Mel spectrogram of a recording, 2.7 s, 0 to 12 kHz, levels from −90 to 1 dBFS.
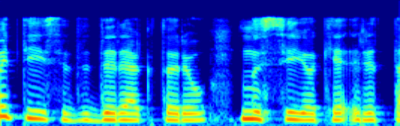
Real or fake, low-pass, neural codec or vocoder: real; 7.2 kHz; none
